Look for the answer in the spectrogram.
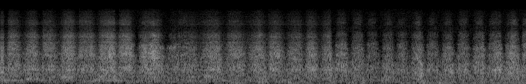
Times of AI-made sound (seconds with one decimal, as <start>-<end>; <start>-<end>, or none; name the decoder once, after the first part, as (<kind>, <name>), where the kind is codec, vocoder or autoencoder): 0.0-1.3 (autoencoder, DAC-VAE); 1.9-3.3

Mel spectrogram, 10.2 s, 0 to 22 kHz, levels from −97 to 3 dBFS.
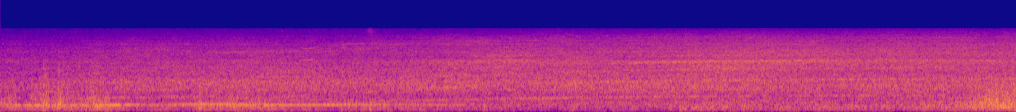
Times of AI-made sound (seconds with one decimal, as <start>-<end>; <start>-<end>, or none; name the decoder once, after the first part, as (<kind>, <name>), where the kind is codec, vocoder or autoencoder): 0.0-2.6 (autoencoder, DAC-VAE); 4.4-5.0

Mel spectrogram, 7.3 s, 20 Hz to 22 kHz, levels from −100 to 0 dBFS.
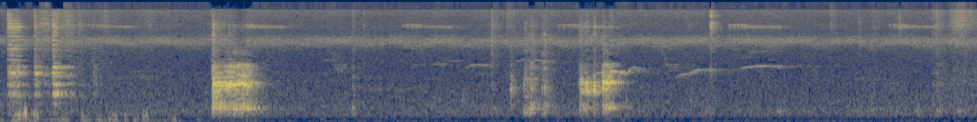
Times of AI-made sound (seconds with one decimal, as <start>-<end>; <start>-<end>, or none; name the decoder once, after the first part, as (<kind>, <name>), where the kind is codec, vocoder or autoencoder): none

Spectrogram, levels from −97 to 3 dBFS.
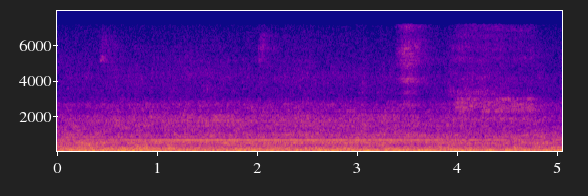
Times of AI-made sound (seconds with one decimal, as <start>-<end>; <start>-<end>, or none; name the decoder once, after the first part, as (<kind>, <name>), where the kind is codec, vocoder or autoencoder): none

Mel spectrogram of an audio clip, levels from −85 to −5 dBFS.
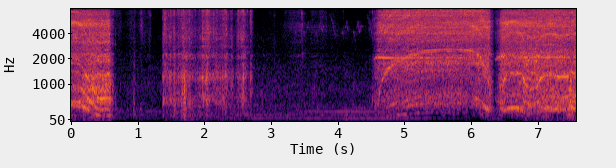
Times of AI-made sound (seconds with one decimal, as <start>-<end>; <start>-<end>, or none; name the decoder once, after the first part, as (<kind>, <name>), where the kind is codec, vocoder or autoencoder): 6.0-6.8 (autoencoder, DAC-VAE)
